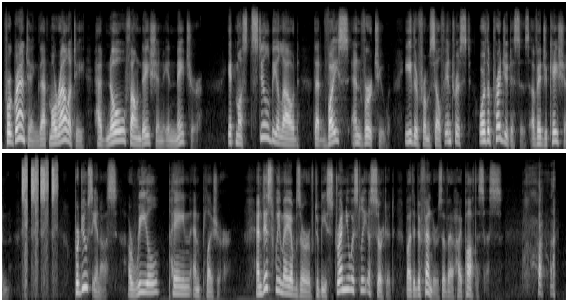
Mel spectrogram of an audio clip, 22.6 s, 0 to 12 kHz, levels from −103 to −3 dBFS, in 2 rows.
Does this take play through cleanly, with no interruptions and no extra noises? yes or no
no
